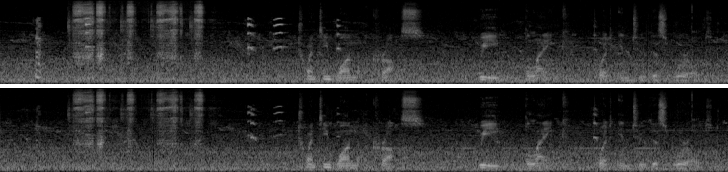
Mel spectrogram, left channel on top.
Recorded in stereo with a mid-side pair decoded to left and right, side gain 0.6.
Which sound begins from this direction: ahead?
A man speaking, at 3.0 s.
